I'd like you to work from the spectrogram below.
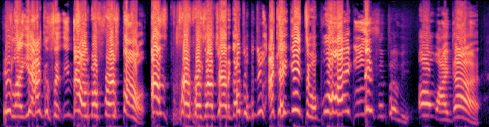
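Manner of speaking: very high, ecstatic cries; real rapture, voice way up high; carried away with joy while preaching; happy, overcome. Real, not acted. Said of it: "I'm sorry when I get happy like that".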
